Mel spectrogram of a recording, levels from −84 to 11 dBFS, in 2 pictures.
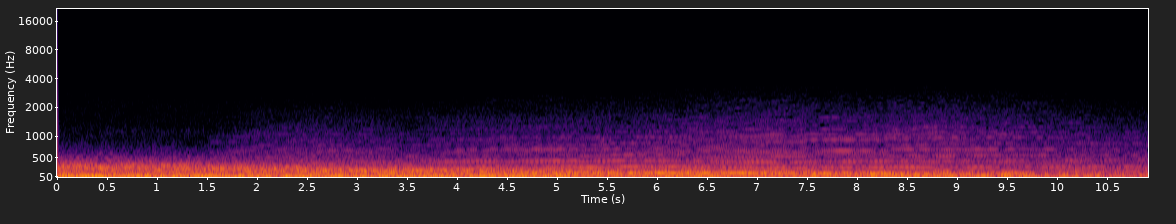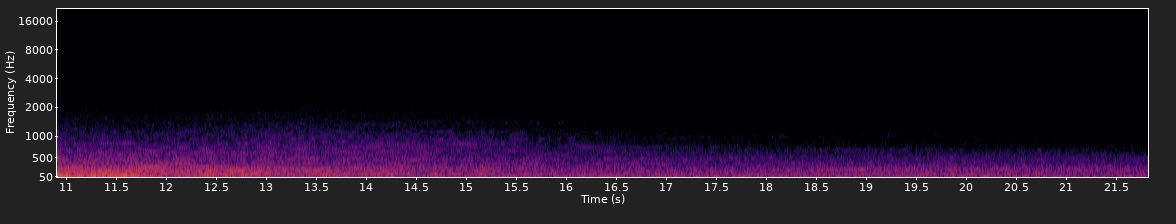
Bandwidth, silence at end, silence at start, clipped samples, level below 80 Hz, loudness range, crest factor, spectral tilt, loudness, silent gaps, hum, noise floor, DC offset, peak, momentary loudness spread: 1.9 kHz; 1.6 s; 0 s; under 0.1%; -26 dBFS; 20 LU; 16 dB; -14 dB/octave; -25 LUFS; none; none; -50 dBFS; under 0.1%; -8 dBFS; 20 LU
